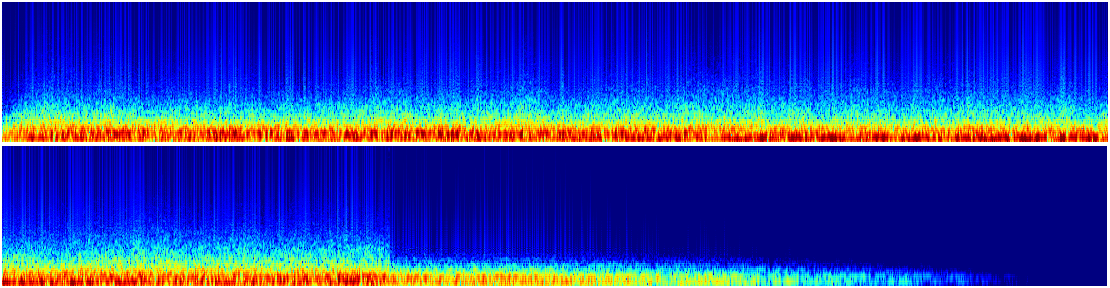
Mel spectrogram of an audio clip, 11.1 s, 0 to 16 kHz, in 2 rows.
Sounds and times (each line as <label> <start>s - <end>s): Large Rocket Engine 0.0s - 9.5s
